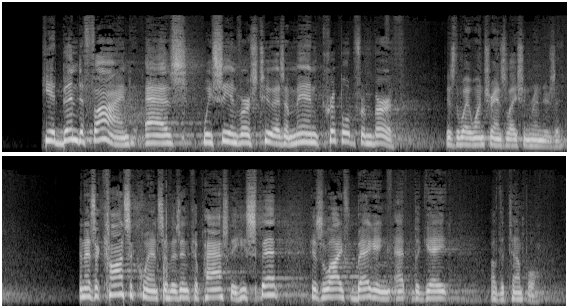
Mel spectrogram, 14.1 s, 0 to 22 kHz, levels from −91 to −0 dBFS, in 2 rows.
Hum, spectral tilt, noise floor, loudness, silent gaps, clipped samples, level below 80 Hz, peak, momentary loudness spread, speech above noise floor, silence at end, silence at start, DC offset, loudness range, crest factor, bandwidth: none; -4.5 dB/octave; -84 dBFS; -23 LUFS; none; under 0.1%; -64 dBFS; -6 dBFS; 10 LU; 62 dB; 0.15 s; 0.5 s; under 0.1%; 4 LU; 18 dB; 16 kHz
